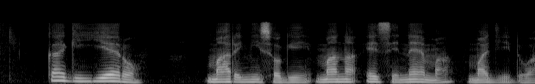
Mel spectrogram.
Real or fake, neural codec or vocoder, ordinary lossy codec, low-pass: fake; codec, 16 kHz, 0.3 kbps, FocalCodec; Opus, 64 kbps; 7.2 kHz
